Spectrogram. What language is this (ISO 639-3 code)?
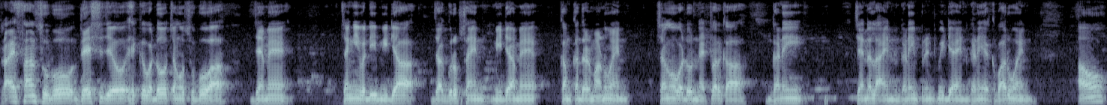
snd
